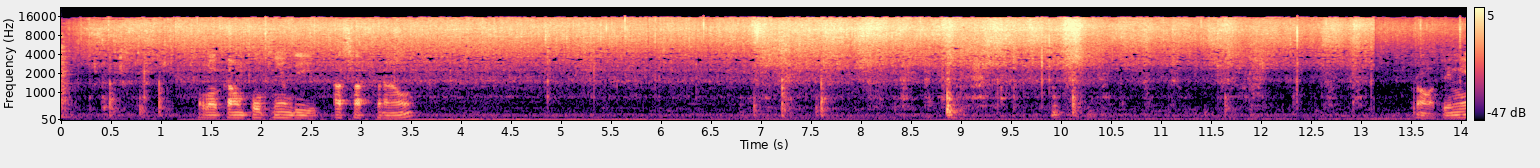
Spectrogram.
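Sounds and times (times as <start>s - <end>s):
vegetables sizzling in oil: 0.0s - 14.0s
spatula knocking and scraping pot: 6.9s - 10.5s.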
